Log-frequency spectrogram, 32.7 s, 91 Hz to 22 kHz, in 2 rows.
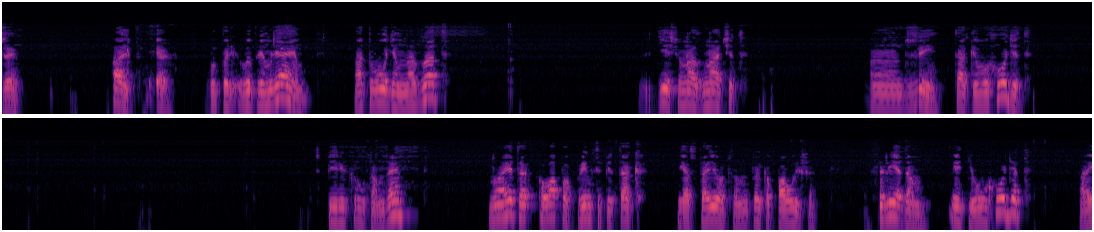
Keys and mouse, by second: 1.9 alt+r, 4.8-7.6 drag, 11.3 g, 15.3 r, 16.7 click, 17.7 click, 18.4 g, 19.9 click, 20.8 r, 21.8 click, 25.4 click, 26.4 g, 31.8 click.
